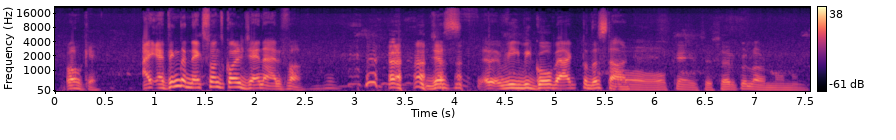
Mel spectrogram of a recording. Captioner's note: Sadhguru laughs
